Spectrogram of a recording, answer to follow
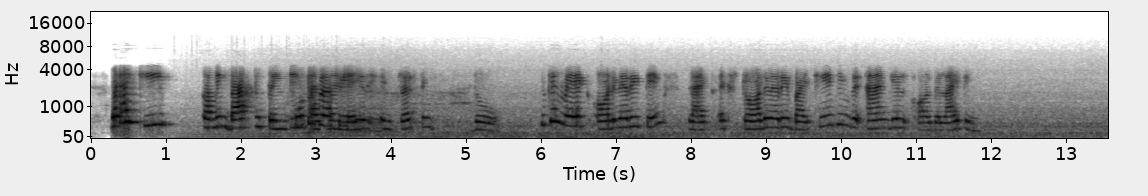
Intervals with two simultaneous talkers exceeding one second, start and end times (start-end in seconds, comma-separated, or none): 2.7-4.0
